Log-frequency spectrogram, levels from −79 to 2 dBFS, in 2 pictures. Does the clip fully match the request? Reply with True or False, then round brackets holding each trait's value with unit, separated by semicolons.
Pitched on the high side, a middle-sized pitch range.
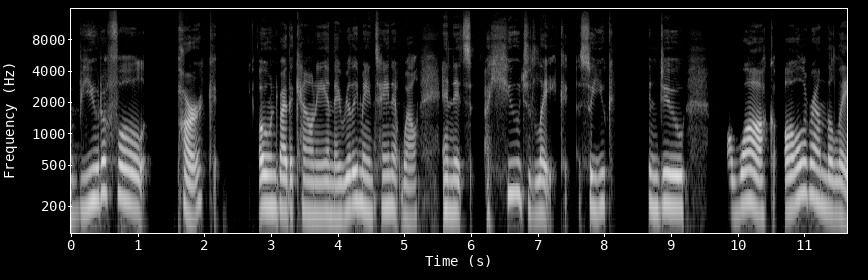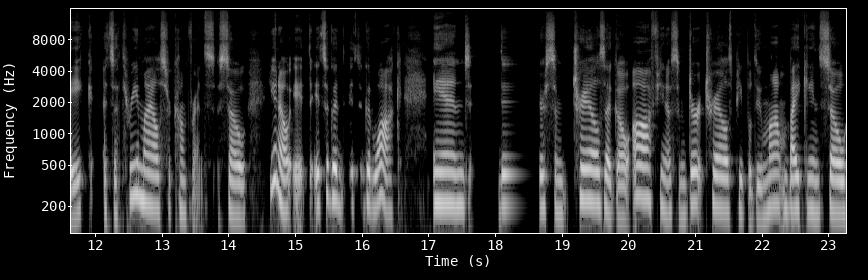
True (195 Hz; 3.2 semitones)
